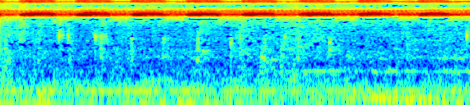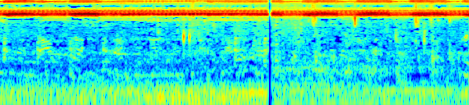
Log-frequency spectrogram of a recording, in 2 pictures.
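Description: Insect chorus chirring high and pulsing about twice a second, over a low rumble. Near the end the pulsing gives way to a steady high drone after an abrupt break.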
